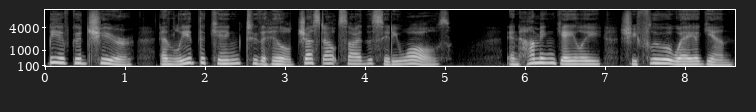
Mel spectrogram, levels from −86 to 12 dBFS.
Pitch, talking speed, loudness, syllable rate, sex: 200 Hz, 160 wpm, -16 LUFS, 4.1 syllables/s, female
